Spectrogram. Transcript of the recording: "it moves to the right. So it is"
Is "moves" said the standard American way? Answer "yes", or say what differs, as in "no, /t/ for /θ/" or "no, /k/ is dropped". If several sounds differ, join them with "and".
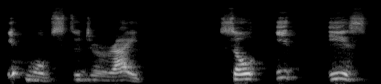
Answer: no, /s/ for /z/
